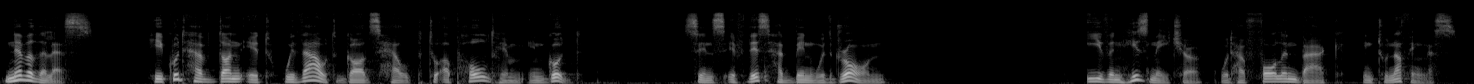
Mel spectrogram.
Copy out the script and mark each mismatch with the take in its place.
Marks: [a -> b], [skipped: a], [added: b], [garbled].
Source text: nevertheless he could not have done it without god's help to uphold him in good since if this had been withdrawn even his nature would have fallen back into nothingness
nevertheless he could [skipped: not] have done it without god's help to uphold him in good since if this had been withdrawn even his nature would have fallen back into nothingness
